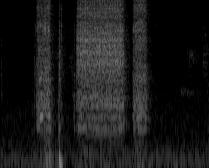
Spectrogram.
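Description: Minolta Freedom Dual point-and-shoot film camera going through a shutter-release cycle. A short motor whir is followed by a sharp click just after half a second in, then a steady half-second motor whir and one brief final whir.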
